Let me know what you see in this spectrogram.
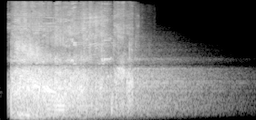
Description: Proto Infested Maggot Awake, Vocals; Warframe

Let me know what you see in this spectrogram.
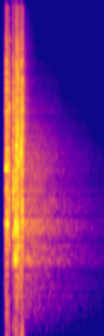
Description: Spear Gun Reload; Weapons; Warframe; Tenno; Hoplite

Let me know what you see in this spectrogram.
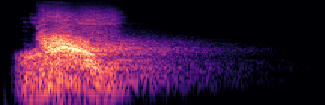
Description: Kavat Vocal Attack Short; Warframe; Khora

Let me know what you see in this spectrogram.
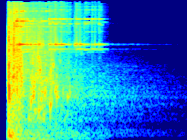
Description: Steps Water, footsteps; Foley; Warframe; Grineer Royal Jester

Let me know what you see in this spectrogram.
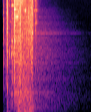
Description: Reload, Pistol; Weapons; Grineer; Amphis

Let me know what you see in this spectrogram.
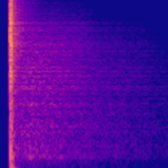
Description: Pistol Mech, Weapons; Harlequin

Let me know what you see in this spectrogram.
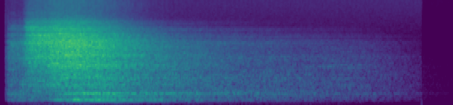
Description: Rail Jack Destroyer Machine One Off; Ambience; Crew Ships; Grineer

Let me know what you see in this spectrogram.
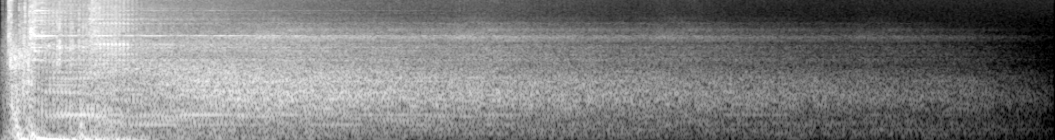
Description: Lifepod Pickup; Warframe; Quests; Wraith Quest

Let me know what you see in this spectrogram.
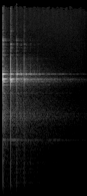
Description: Garbage Glass Drop; Ambience; Warframe; NineteenNinetyNine

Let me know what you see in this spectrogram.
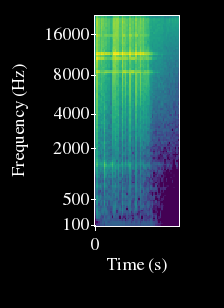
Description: Shell Casing

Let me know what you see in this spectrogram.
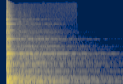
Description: Shawzin Wrong Note E; Warframe

